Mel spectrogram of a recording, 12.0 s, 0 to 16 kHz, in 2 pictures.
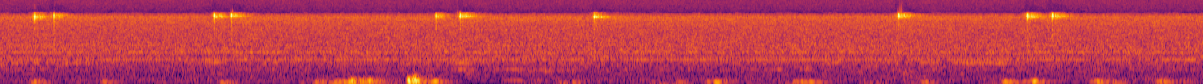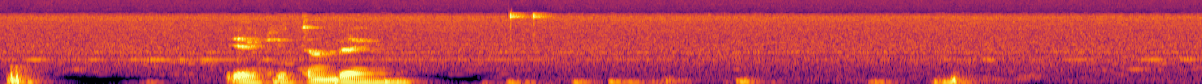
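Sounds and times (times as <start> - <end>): computer mouse clicks: 0.1 - 0.4, 1.0 - 1.3, 2.0 - 3.1, 4.5 - 5.4, 8.6 - 8.8
soft low thumps: 1.6 - 2.2, 5.0 - 6.2, 7.9 - 11.0.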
